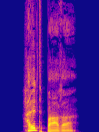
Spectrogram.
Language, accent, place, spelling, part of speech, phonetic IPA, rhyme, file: German, Germany, Berlin, haltbarer, adjective, [ˈhaltbaːʁɐ], -altbaːʁɐ, De-haltbarer.ogg
- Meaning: 1. comparative degree of haltbar 2. inflection of haltbar: strong/mixed nominative masculine singular 3. inflection of haltbar: strong genitive/dative feminine singular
